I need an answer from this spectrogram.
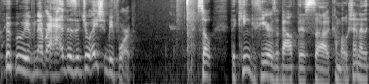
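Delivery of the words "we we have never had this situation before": stammering, high-pitched bewilderment; acted-out judge losing his grip; flustered judge. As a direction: sputter in raised-pitch disbelief. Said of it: "going out of his mind".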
